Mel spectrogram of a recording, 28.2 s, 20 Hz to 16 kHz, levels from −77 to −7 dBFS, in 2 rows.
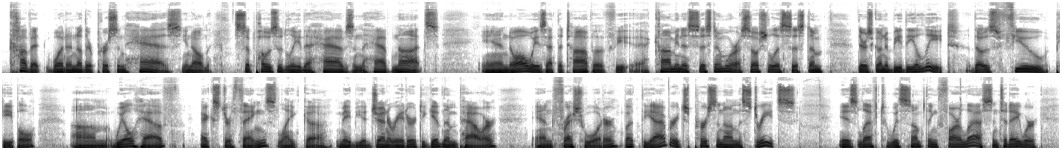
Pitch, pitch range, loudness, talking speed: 100 Hz, 90-115 Hz, -15 LUFS, 145 wpm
